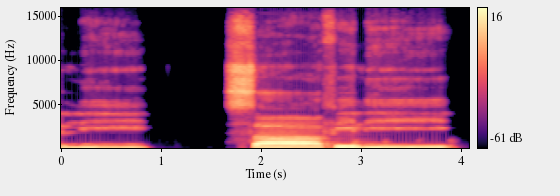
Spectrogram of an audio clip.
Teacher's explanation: یہاں لام کو ہم ایک الف تک کھینچ کر پڑھیں گے کیونکہ یہاں یا مدہ ہو رہا ہے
